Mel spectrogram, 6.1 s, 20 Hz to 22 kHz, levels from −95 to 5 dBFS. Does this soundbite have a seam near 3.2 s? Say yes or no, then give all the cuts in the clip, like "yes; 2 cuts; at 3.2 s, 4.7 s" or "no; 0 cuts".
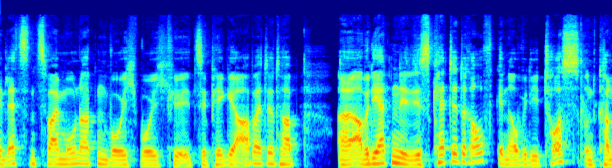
no; 1 cut; at 1.7 s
